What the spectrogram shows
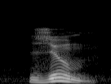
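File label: "zoom", English; Rhyme Test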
